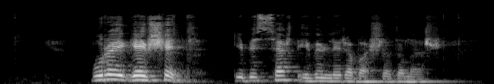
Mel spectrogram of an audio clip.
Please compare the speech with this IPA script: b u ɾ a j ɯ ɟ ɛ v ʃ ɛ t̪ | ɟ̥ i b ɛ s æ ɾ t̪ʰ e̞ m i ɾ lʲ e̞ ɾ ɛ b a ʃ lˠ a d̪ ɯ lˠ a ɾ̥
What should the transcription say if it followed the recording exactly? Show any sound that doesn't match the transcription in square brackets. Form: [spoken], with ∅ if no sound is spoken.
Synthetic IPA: b u ɾ a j ɯ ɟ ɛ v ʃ ɛ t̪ | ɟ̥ i b [i] s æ ɾ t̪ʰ e̞ m i ɾ lʲ e̞ ɾ ɛ b a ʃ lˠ a d̪ ɯ lˠ a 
